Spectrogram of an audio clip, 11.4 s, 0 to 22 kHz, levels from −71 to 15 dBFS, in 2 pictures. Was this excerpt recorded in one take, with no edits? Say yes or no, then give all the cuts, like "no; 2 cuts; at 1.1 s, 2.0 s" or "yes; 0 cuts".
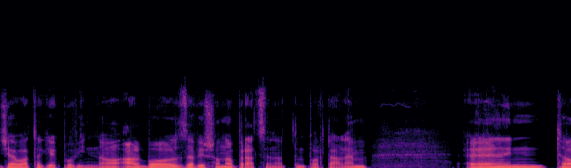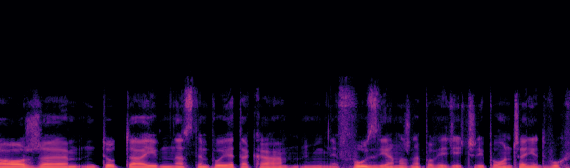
yes; 0 cuts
